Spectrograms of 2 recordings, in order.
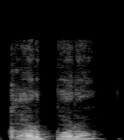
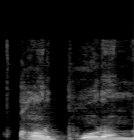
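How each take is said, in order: First: కర్పరం said with a short a, kar-pa-ram, no long u; కర్పరం with three short syllables, corrected form; correct term, short vowels. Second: కర్పూరం said with a long u, kar-POO-ram, the wrong one; కర్పూరం with a stretched middle u as the mistaken form; wrong word, not the term. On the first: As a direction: say కర్పరం crisp and short, the right word. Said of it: "కర్పూరం కాదు, కర్పరం". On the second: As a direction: say కర్పూరం with a long ూ to show the word students confuse. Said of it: "కర్పూరం కాదు". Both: Shown as a demonstration.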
